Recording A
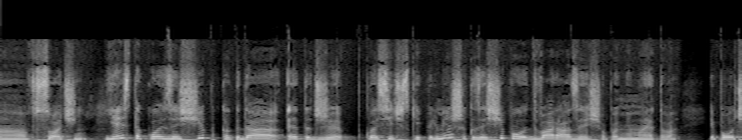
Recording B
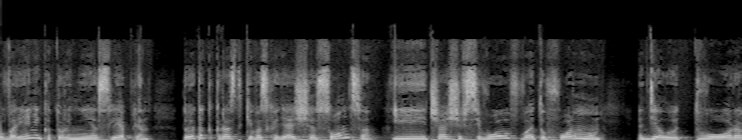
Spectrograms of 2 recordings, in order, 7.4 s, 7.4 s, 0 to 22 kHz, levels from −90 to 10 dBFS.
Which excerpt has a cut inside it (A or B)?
A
